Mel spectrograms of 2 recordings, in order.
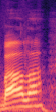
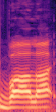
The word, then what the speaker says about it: Bahla: I would pronounce it Bahla, but in Arab it would have to be something like Bahla.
